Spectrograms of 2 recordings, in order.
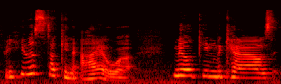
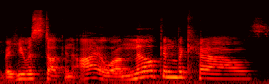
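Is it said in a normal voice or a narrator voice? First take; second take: narrator voice; normal voice. First: It is said in a put-on narrator voice. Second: It is said in a normal voice.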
